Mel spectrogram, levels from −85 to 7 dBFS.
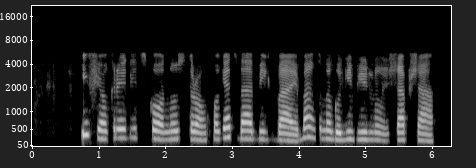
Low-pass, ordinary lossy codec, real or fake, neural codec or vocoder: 5.4 kHz; none; real; none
